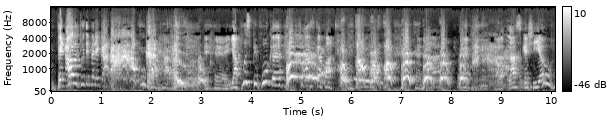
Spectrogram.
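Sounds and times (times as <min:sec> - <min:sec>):
speech: 0:00.2 - 0:10.0
dog barking: 0:02.9 - 0:03.2, 0:04.7 - 0:08.5.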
